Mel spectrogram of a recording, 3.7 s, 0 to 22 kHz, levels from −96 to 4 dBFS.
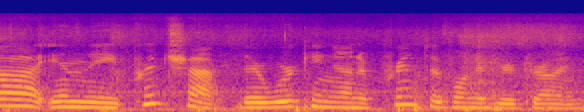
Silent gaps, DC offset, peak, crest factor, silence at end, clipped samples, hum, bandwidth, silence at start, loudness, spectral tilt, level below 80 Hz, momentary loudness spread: none; under 0.1%; -2 dBFS; 12 dB; 0 s; under 0.1%; none; 12.5 kHz; 0 s; -16 LUFS; -6.5 dB/octave; -36 dBFS; 5 LU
